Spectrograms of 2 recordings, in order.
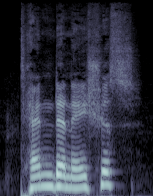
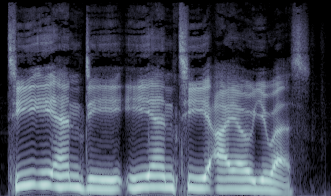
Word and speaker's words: tendentious: How do you say that word? I don't know what word you're saying. – Tendinous. T e n d e n t i o u s. – Tendentious.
